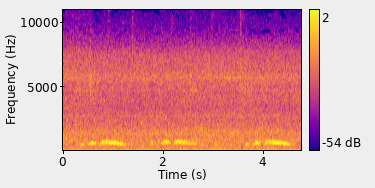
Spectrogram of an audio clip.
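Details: Spotted dove kept for fighting in Ba Vì, Hanoi, Vietnam, sings three gentle cooing phrases, each a quick note followed by a drawn-out, slightly falling coo, steady hiss beneath.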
